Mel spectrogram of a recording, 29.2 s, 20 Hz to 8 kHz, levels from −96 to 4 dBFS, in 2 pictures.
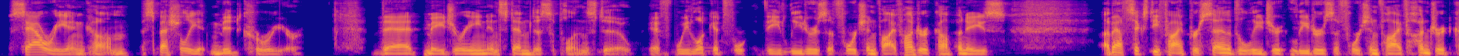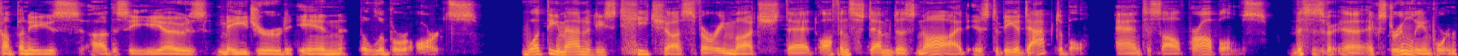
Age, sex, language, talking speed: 50-69, male, English, 130 wpm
